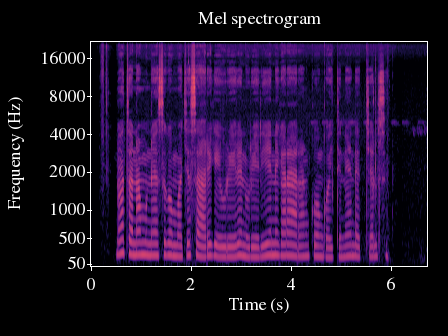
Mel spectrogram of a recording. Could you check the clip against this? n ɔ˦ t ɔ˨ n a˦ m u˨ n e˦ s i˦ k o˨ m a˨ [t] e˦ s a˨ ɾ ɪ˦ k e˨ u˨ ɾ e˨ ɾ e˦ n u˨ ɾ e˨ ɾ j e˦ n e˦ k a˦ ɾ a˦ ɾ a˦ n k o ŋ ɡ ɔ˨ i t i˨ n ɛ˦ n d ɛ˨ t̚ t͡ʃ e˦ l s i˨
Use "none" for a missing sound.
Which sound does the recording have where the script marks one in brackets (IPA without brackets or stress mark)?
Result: t͡ʃ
